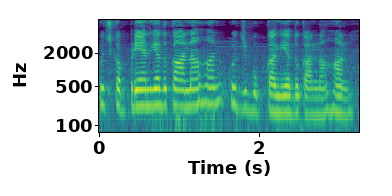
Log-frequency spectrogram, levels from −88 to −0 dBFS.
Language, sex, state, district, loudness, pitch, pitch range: Punjabi, female, Karnataka, Bangalore, -16 LUFS, 225 Hz, 175-235 Hz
